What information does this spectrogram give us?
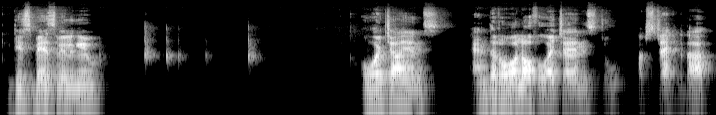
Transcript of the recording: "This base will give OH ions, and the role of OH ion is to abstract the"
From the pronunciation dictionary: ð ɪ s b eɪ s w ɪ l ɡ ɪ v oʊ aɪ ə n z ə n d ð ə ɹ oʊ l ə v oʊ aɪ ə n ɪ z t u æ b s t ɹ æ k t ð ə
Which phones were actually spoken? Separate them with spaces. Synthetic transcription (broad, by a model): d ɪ s b eɪ s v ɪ l ɡ ɪ v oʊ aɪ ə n s ə n d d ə ɹ oʊ l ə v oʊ aɪ ə n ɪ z t u æ b s t ɹ æ k t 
